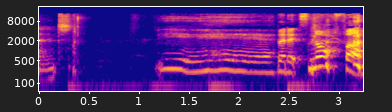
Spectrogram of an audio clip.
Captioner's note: moans uncomfortably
